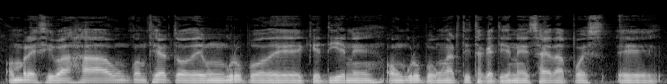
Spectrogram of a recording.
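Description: A man's voice: deep voice, completely flat delivery, a little slow, a little mellow. A young man, a radio co-host who gives brief, dry replies.

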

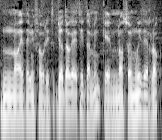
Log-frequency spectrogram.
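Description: Young deep-voiced radio co-host. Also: male voice, steady tone, fast talker, darkish tone. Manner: brief, dry replies.

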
